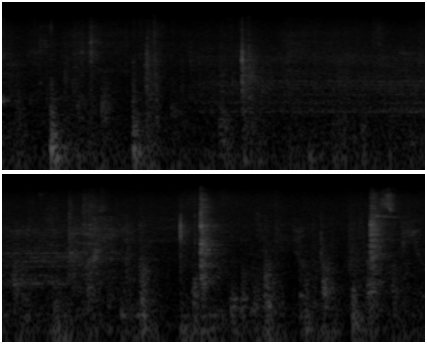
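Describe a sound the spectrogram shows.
A man speaks slowly on a stage, heard through a microphone in an echoing hall.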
